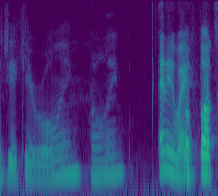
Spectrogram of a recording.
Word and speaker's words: Rowling: example jk rowling oh how do you say it rolling or rallying i say i say rowling i say rolling but i don't care you say route jake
